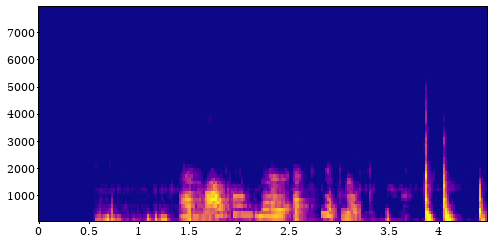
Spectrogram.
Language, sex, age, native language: Icelandic, female, 50-59, English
